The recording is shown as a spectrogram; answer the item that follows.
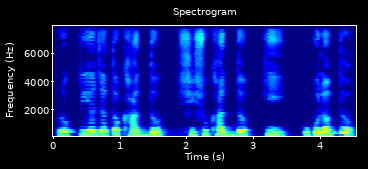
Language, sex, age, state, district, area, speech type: Bengali, female, 30-45, West Bengal, South 24 Parganas, rural, read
